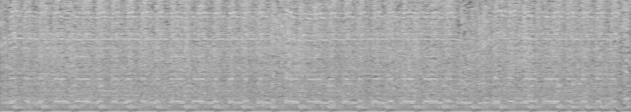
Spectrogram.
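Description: Hardcore gabber DJ mix: a fast, steady kick drum under dense electronic synth sounds, with a quick run of closer-spaced kicks near the end.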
